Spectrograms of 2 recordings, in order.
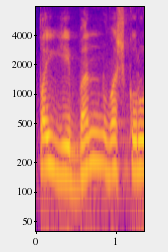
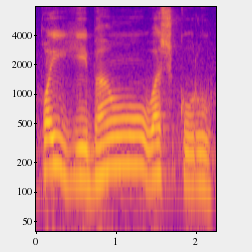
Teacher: با پر دو زبر کی تنوین ہے، اسے وشکرو کی واو کے ساتھ ملا کر واو کی آواز کو غنّے کے ساتھ ادا کریں گے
